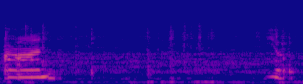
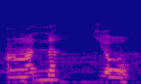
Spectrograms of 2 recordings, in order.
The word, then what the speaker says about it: año: It basically is that one letter makes the sound of the N and Y written together.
